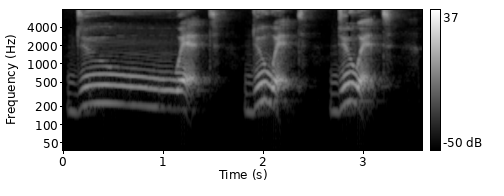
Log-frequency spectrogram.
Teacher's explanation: have for sounds like f fur very unstressed and do it to get rid of that pause you can add a very soft W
